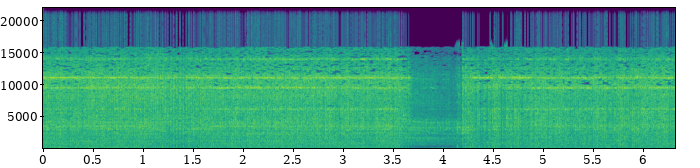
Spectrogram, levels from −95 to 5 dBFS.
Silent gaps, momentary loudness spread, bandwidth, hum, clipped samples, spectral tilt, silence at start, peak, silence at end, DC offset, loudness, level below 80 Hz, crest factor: none; 3 LU; over 20 kHz; none; 0.7%; 1 dB/octave; 0 s; 0 dBFS; 0 s; under 0.1%; -5 LUFS; -40 dBFS; 8 dB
